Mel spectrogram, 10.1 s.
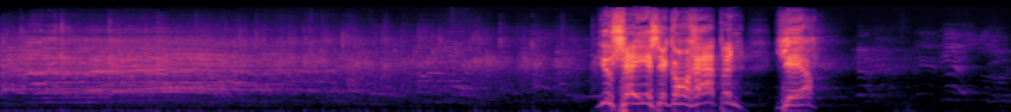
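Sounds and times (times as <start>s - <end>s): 
audience applauding: 0.0s - 6.4s
speech: 6.0s - 8.2s.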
